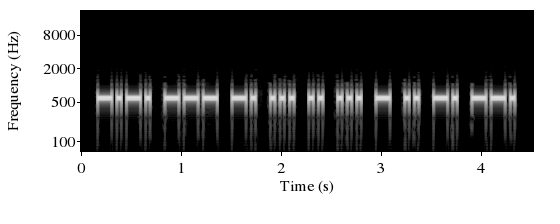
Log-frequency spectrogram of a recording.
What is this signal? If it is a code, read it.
Morse code, heard as a keyed tone, about 25 wpm, 600 Hz. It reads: CONSISTING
